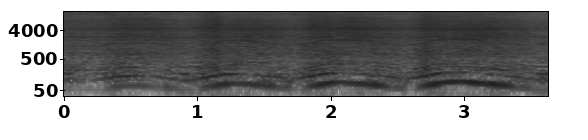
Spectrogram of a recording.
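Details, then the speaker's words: Grossly overfilled engine, dipstick tube sealed off: surging, lumpy, unsteady revs with smoke as overfilled oil is drawn into the intake; running badly. "Oh, wait, it's not running good. Oh boy. It's smoke."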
